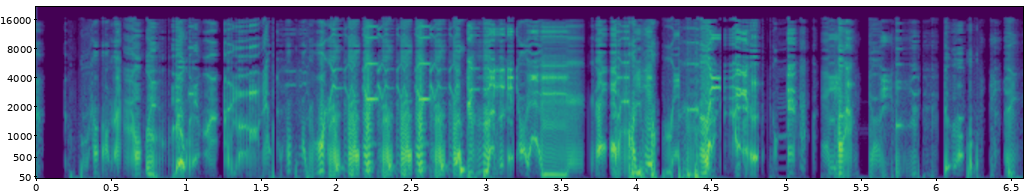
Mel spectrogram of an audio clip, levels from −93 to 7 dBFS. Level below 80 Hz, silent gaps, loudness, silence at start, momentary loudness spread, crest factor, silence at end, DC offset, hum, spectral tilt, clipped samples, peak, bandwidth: -42 dBFS; none; -19 LUFS; 0 s; 13 LU; 18 dB; 0.05 s; under 0.1%; none; -3 dB/octave; under 0.1%; -4 dBFS; 17 kHz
